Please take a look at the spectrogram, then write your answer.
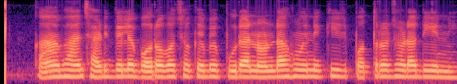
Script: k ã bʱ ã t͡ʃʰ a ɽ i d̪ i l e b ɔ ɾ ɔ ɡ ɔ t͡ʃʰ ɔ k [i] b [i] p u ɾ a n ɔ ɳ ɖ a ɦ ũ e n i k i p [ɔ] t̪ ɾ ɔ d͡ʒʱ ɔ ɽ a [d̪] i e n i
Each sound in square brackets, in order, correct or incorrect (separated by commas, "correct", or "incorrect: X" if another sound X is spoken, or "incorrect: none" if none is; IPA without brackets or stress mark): incorrect: e, incorrect: e, correct, correct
